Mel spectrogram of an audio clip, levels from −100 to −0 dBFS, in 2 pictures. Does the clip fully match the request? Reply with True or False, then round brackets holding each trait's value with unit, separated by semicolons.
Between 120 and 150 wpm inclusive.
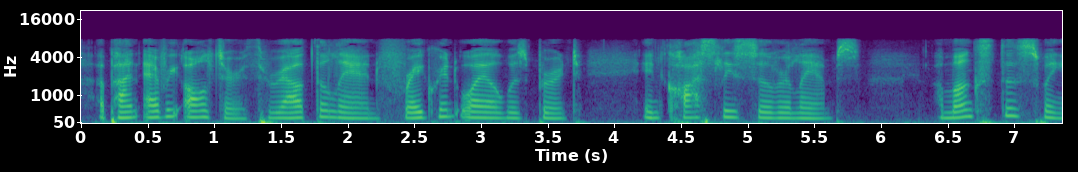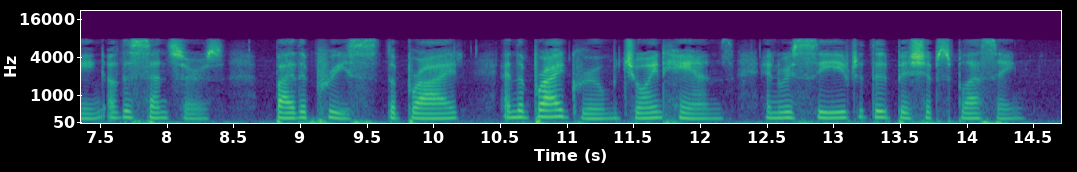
True (135 wpm)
